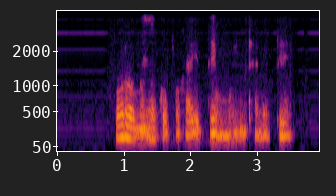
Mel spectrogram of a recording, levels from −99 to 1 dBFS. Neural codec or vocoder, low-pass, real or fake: vocoder, 22.05 kHz, 80 mel bands, HiFi-GAN; 3.6 kHz; fake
